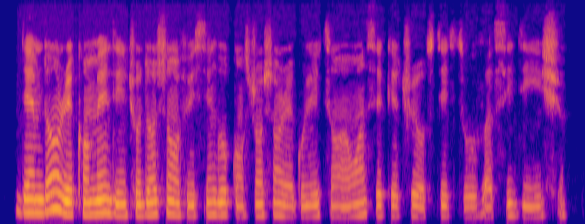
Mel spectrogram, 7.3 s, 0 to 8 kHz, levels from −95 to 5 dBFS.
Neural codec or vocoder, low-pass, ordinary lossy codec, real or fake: none; none; none; real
